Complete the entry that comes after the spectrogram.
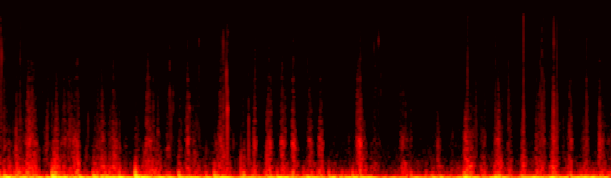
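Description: A clear silicone ear pick with a yellow handle scratches and rubs inside the canal of a white silicone ear mounted on a binaural microphone block. The result is a dense, continuous run of close, muffled scraping and tapping strokes, heavy in low rumble with brief bright ticks.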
